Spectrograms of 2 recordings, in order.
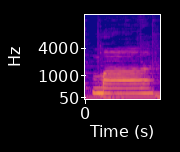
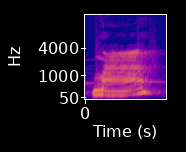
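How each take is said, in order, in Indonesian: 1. Nada tetap tinggi, datar, dan panjang. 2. Nada naik dari tengah ke tinggi. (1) "Nada pertama adalah nada suara tinggi, datar, dan panjang" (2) "Nada kedua adalah nada tengah ke nada tinggi"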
